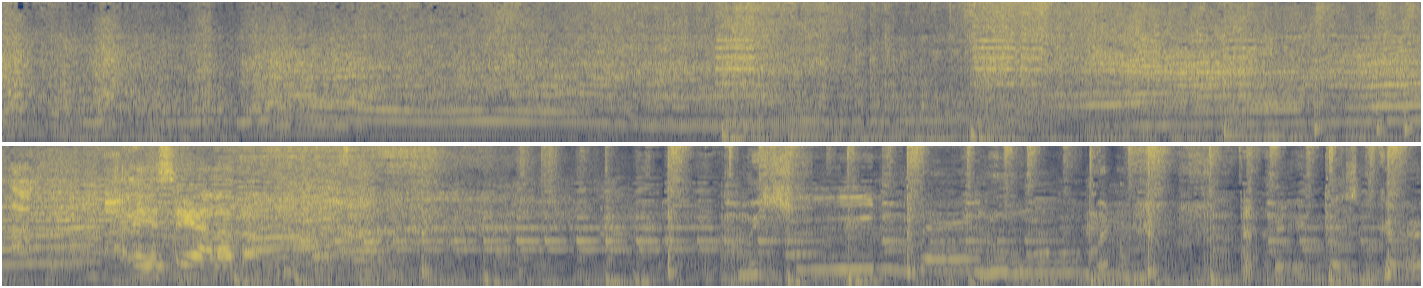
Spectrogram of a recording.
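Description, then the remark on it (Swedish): Emerson Fittipaldi's old McLaren racing car engine roars past with a stereo effect in a song intro, its loud whining pitch sweeping up and down as it revs, before a driving rhythmic music track takes over in the second half. “Och bilen man hör där i introt, det är inget mindre än Emerson Fittipaldis gamla McLaren-bil.”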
